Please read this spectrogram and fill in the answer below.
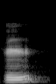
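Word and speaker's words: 日: Por ejemplo, el carácter para sol, que en chino se pronuncia R.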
